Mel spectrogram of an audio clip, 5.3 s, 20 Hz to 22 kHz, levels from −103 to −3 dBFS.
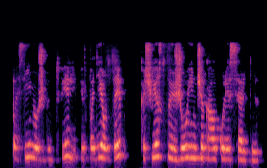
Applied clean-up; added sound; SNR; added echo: neural mask model Resemble Enhance denoiser.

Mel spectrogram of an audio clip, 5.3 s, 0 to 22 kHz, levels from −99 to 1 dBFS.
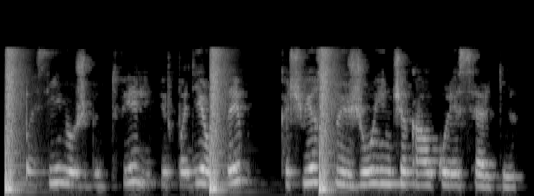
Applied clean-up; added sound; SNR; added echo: none; Snare drum; 1 dB; none.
